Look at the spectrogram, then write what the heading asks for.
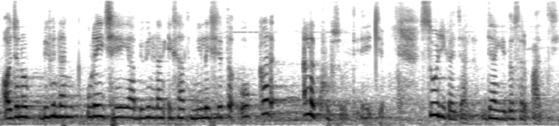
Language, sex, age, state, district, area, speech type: Maithili, female, 18-30, Bihar, Darbhanga, rural, spontaneous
